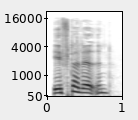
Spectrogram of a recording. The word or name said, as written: efterladende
